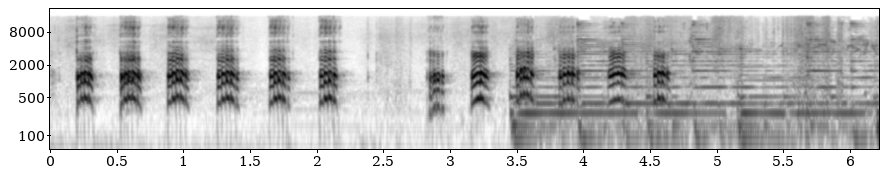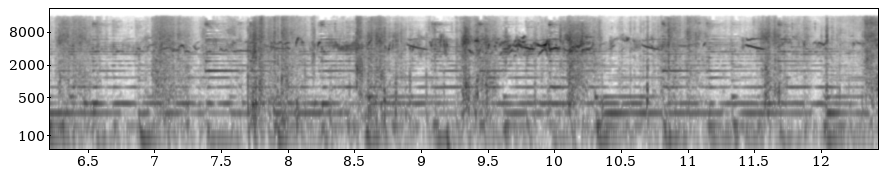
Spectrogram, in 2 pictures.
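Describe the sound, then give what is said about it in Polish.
Two ravens chasing each other call back and forth in a rapid series of short, harsh, regularly spaced notes, then overlap in a dense, continuous tangle of calls. The calls are loud, and no one speaks. “Jak dwa osobniki się gonią. To też takie nawoływanie, takie.”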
